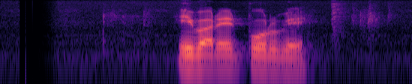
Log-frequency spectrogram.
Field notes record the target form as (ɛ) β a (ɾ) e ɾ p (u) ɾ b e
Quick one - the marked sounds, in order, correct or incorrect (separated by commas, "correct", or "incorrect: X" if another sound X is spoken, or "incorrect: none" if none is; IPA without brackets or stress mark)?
incorrect: e, correct, incorrect: o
